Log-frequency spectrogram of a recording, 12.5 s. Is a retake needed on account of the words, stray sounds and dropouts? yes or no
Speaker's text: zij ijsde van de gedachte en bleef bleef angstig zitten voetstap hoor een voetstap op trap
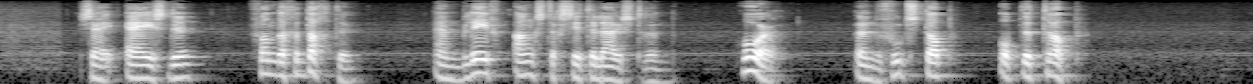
yes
